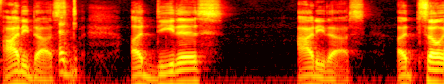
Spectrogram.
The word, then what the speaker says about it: Adidas: they were referring to because they usually pronounce it adidas yeah and in germany we say adidas adidas adidas adidas so it's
